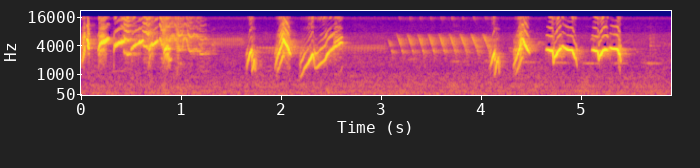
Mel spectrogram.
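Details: Energetic Oriental magpie-robin song meant to rouse rival magpie-robins into breeding condition and singing. Quick high slurred whistles open, then sweeping upslurs, a buzzy trill, and paired arched whistles near the end.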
